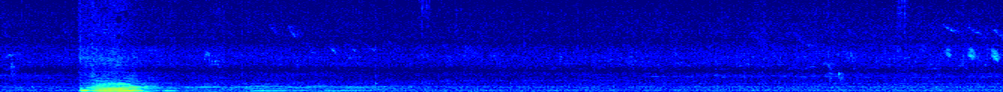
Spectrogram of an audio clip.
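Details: Hornet flying close by, a sudden loud low-pitched buzzing burst lasting under a second, then a fainter steady drone trailing off as it moves away; faint outdoor background.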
